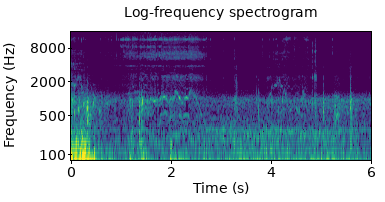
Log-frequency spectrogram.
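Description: Spinning reel being cranked to reel in a hooked fish: its gears turn with a run of fine, rapid clicks, and a brief higher buzz comes from about one to nearly three seconds in. A low rumble on the microphone comes in the first half-second.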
